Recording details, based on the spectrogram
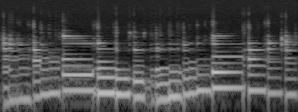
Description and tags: Various settings of mic sensitivity and USB setting.
doodling, usb, test, guitar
